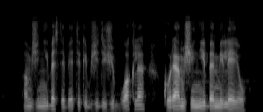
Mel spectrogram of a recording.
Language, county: Lithuanian, Kaunas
